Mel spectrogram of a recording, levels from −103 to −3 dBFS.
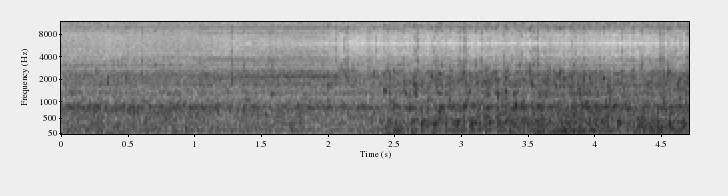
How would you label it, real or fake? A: fake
